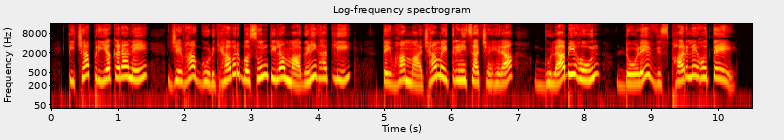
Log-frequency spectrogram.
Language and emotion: Marathi, surprised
